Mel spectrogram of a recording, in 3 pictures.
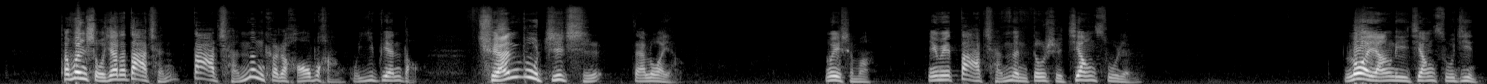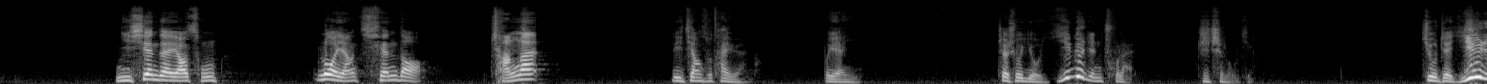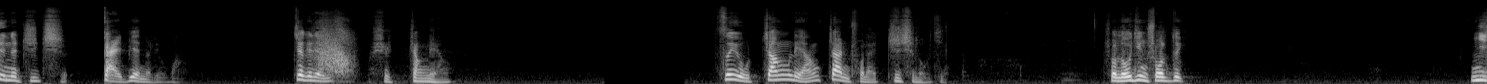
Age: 50-69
